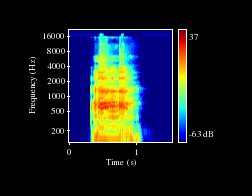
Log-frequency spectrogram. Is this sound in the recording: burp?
yes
